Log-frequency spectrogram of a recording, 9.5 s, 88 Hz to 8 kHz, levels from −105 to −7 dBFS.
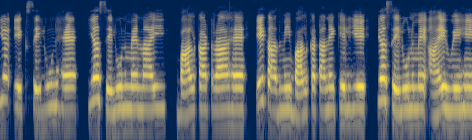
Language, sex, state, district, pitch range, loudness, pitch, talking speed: Hindi, female, Bihar, Saran, 235-320 Hz, -20 LUFS, 240 Hz, 150 wpm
